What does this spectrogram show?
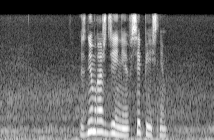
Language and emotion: Russian, neutral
